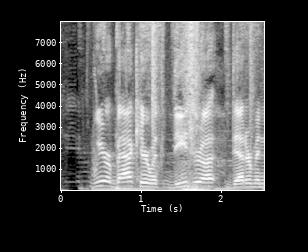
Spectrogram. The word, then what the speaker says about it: Determan: We are back here with Deedra Determan, not Determan. Stop pronouncing it wrong. It's Determan. That's right.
